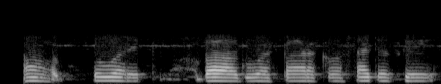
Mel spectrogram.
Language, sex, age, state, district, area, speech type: Kashmiri, female, 45-60, Jammu and Kashmir, Ganderbal, rural, conversation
